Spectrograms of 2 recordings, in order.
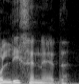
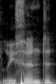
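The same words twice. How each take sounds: First: LISTENED with an added syllable, "lis-en-ED"; wrong pronunciation demo. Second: LISTENED in two syllables, ending "-nd"; correct pronunciation demo. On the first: Teacher warning learners of the error, listened as "listen-ed". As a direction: say "listened" sounding a full final "ed". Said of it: "fíjense que no es". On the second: Teacher giving the right form, listened as "lis-end". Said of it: "es listened". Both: Shown as a demonstration.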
